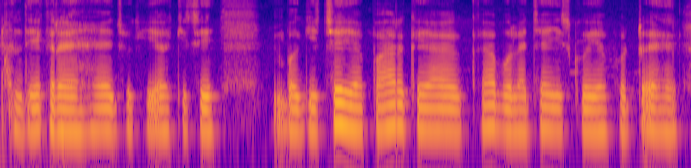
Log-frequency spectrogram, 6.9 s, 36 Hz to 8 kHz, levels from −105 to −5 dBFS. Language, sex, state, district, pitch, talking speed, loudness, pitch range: Hindi, male, Chhattisgarh, Balrampur, 125 Hz, 145 wpm, -34 LUFS, 120-130 Hz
